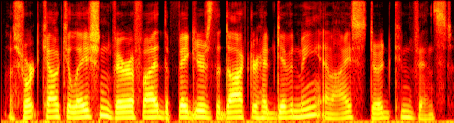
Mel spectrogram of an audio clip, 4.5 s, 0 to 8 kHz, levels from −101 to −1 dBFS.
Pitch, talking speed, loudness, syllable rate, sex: 135 Hz, 200 wpm, -16 LUFS, 6.0 syllables/s, male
